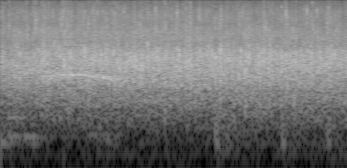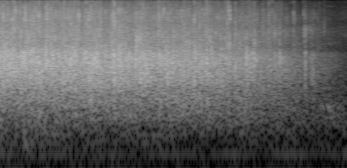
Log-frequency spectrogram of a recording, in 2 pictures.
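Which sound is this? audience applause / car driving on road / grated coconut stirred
audience applause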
